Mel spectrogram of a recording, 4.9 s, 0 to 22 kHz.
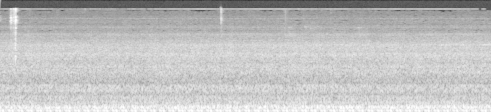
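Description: Buick Reatta's 3.8-litre V6 idling steadily with the air conditioning running: an even low rumble. A few faint small clicks sit over it.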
